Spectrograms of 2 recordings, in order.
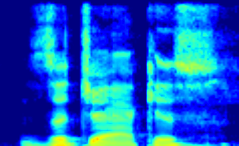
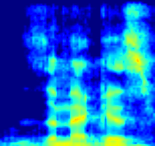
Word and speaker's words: Zemeckis: Zajakis. No. Can you say his name? Zemeckis, Robert Zemeckis.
